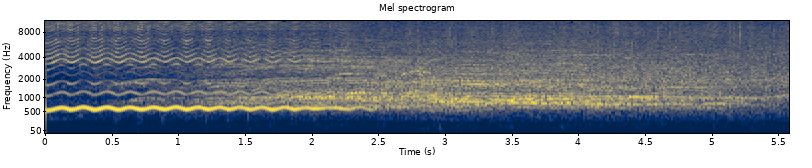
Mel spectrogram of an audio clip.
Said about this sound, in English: Now, I don't know where they learned to clap, but I taught them how to snap.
